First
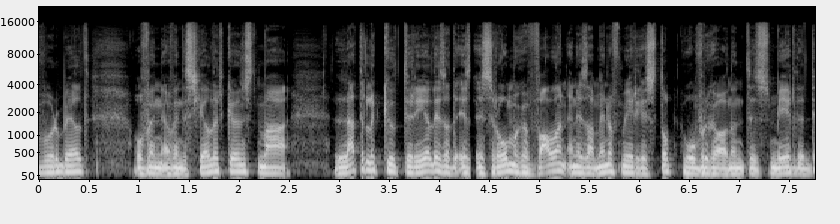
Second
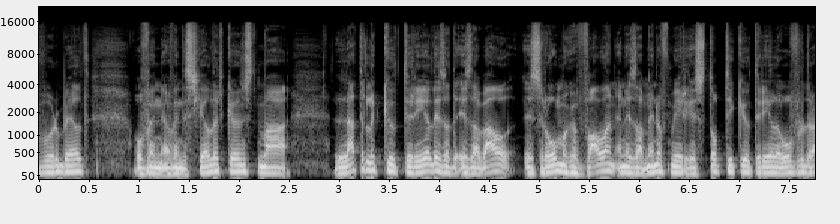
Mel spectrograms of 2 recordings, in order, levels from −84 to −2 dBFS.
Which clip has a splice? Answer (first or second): first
